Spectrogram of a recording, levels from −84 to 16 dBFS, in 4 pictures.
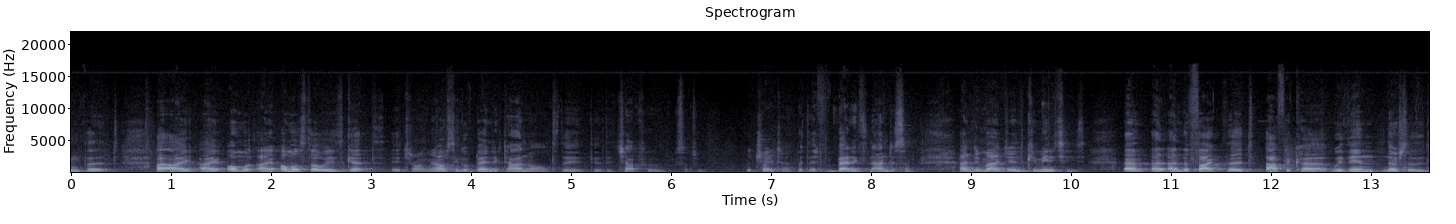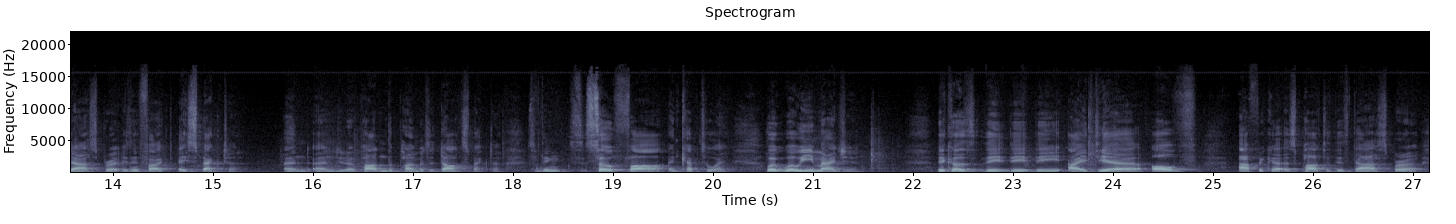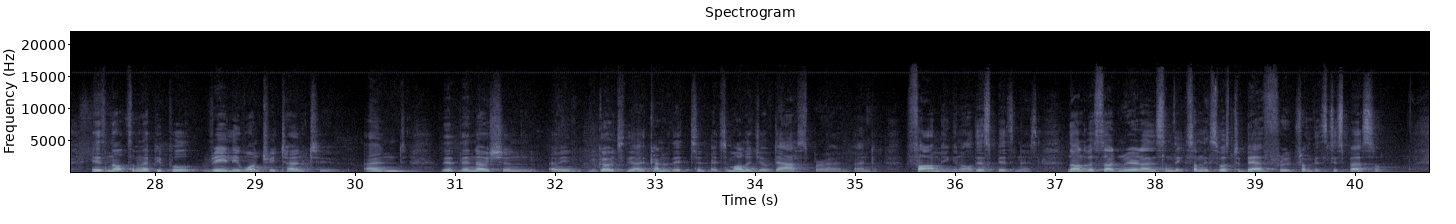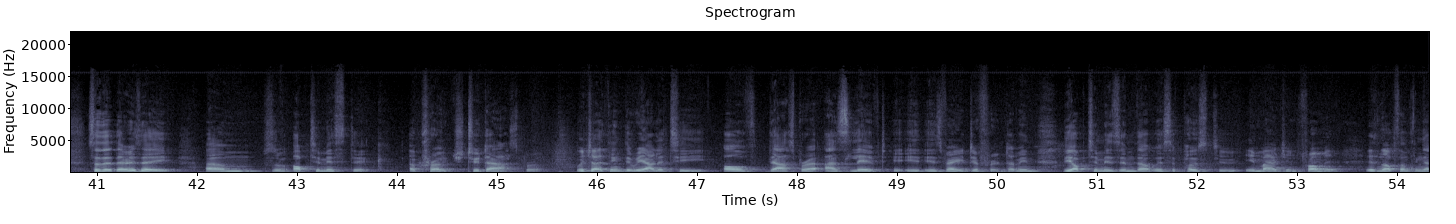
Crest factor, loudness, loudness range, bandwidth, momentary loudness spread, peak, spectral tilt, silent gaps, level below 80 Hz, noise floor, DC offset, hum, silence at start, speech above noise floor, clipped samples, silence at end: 20 dB; -28 LUFS; 4 LU; 17 kHz; 14 LU; -10 dBFS; -4.5 dB/octave; none; -58 dBFS; -50 dBFS; under 0.1%; none; 0 s; 22 dB; under 0.1%; 0 s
